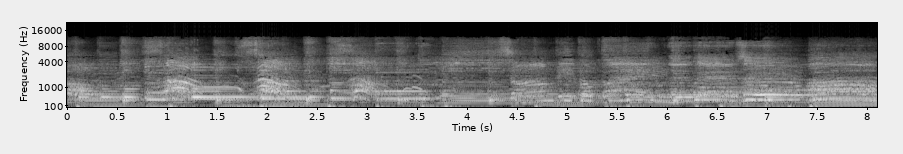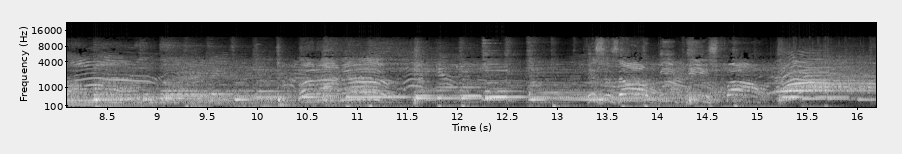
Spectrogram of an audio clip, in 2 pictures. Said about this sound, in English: And when he played his signature anthem, everybody sang along in a giant group therapy session.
